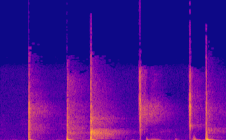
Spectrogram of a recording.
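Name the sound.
group clapping in unison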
